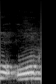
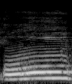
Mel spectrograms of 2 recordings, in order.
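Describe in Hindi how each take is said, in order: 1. स्वर ह्रस्व बोला गया है, सामान्य लंबाई में। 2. स्वर लगभग तीन मात्रा तक लंबा खींचा गया है। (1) "ओम को ओम नहीं" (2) "बल्कि ओम करके हम उच्चारण करते हैं"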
